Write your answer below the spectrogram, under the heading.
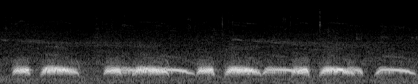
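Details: Cooing spotted dove used to stir up rival doves: steady mellow low coos, short and long notes alternating, some long notes sliding slightly downward, about one pair per second.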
